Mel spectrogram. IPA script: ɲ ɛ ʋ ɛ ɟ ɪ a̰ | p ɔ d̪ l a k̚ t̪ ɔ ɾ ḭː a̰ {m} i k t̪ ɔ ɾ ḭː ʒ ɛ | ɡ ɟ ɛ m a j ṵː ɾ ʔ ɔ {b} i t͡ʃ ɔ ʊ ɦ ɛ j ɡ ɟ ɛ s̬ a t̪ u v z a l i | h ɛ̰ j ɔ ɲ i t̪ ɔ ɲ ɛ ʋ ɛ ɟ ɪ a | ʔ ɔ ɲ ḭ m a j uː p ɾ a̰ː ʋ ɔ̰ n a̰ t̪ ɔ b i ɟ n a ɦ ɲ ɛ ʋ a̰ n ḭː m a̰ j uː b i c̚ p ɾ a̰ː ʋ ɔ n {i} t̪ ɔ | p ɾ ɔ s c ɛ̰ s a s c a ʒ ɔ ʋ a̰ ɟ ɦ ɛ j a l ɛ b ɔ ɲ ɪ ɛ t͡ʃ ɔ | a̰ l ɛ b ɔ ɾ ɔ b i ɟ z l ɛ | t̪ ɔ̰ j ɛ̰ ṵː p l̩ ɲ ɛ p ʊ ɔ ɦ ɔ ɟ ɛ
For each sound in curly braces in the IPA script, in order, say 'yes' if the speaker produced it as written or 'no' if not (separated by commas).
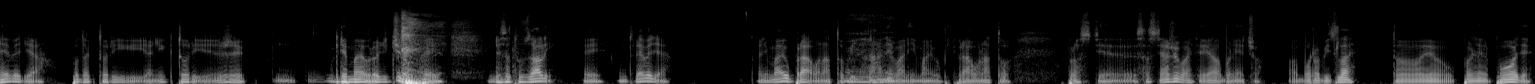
no, no, no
